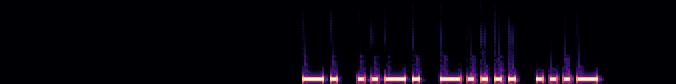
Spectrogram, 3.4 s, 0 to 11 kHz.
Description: Morse code, heard as a keyed tone, about 34 wpm, 700 Hz. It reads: NF6V
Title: USA Call Signs - 4 Characters - Repeated 3x - 35wpm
